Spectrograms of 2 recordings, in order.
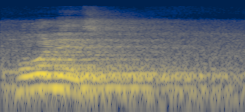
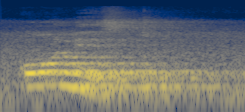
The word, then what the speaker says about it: honest: Sometimes it happens the students will pronounce it honest. Honest means like this, honest. It's wrong. You are listening right? It's wrong. Exactly, it is pronounced honest.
